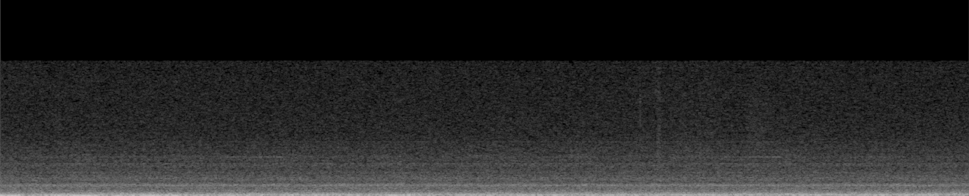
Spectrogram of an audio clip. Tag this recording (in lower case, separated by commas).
heavy engine (low frequency), aircraft, vehicle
